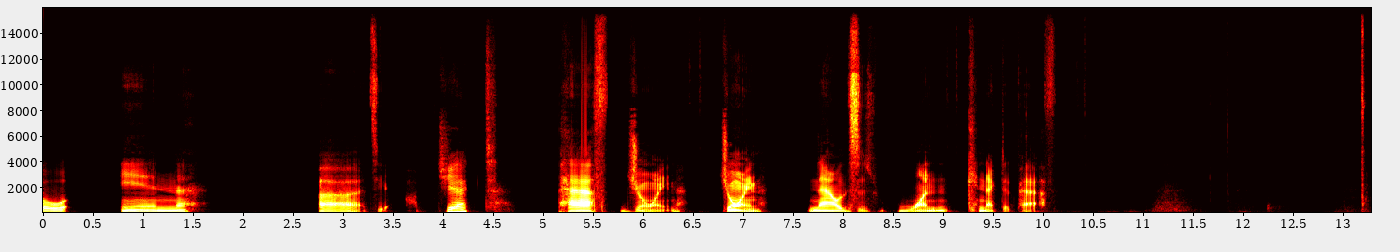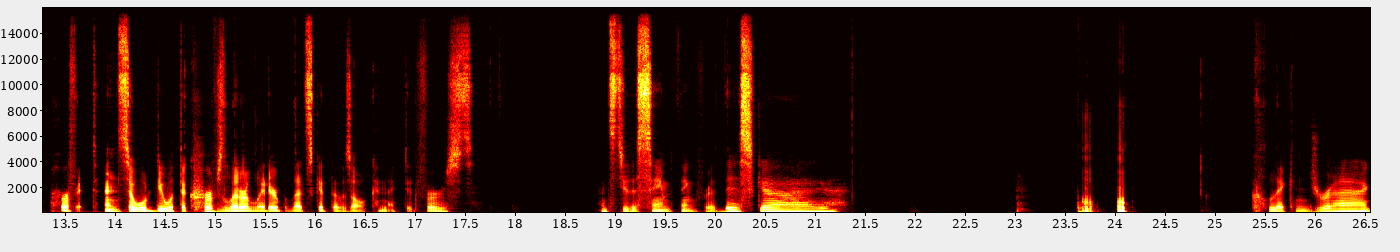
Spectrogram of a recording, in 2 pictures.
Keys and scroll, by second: 11.3 ctrl+=, 11.6 ctrl+-, 14.5-15.3 typing, 21.3 typing.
